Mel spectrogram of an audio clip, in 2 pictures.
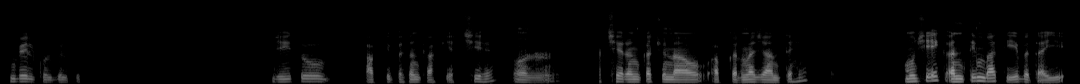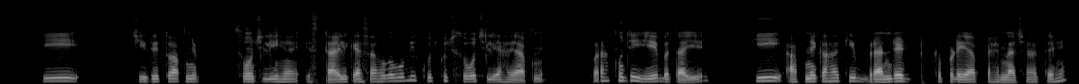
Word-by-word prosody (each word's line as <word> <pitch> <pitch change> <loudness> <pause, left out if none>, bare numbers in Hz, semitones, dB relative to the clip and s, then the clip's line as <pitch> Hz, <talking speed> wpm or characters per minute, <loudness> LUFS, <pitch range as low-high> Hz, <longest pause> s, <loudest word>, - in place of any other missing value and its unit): बिल्कुल, 125 -5 -7
बिल्कुल। 110 -2 -15 2.0
जी, 120 +1 -7
तो 135 -2 -6 0.4
आपकी - - -7
पसंद 115 -1 -7
काफ़ी 105 0 -9
अच्छी 135 - -9
है 130 +4 -11 0.2
और 105 -1 -4 0.7
अच्छे 135 - -3
रंग 120 0 0
का 125 - -2
चुनाव 110 -1 0
आप 110 - -2
करना 115 +1 -1
जानते 105 -3 -2
हैं। 155 +7 -13 1.0
मुझे 140 +1 0
एक 190 - -3
अंतिम 130 +6 +3
बात 145 -1 +2
ये 110 +2 -1
बताइए, 100 -2 -4 0.6
कि 150 0 +1 0.5
चीज़ें 115 +3 0
तो 140 - +3
आपने 135 0 +3 0.4
सोच 125 0 +2
ली 125 +1 +1
हैं, 125 -1 0
स्टाइल 110 +1 +4
कैसा 130 +1 +2
होगा 140 +3 0
वो 165 +2 0
भी 195 - -3
कुछ-कुछ 160 +1 -5
सोच 135 0 -1
लिया 115 -1 +2
है 110 -1 -1
आपने। 105 - +1 0.5
पर - - +2
आप 170 - -5
मुझे 175 +1 +2
ये 140 -3 +4
बताइए 115 - +3 0.4
कि 160 0 +4
आपने 135 +4 +4
कहा 145 +1 +3
कि 155 - +2
ब्रांडेड 130 +1 +6 0.2
कपड़े 115 0 +3
आप 110 - +4
पहनना 110 -3 +2
चाहते 110 +1 -2
हैं, 160 +8 -4
125 Hz, 155 wpm, -37 LUFS, 115-145 Hz, 2.0 s, ब्रांडेड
